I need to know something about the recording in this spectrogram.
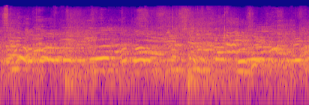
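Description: Crowd of spectators in a large sports hall, many voices talking and calling out over one another.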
